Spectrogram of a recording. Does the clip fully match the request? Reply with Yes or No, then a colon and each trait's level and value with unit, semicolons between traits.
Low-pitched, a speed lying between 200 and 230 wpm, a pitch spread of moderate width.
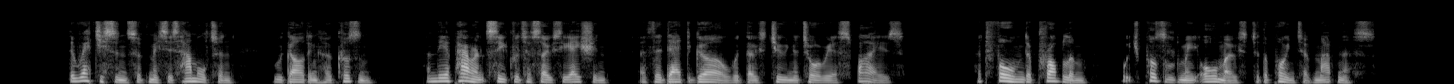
No: low, 110 Hz; average, 145 wpm; average, 4.4 semitones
